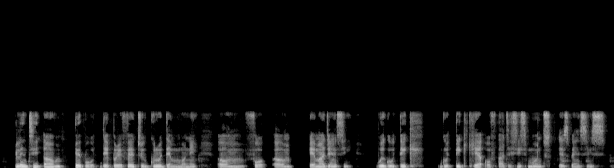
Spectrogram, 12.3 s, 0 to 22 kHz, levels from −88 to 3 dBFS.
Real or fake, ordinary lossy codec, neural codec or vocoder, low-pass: fake; none; codec, 16 kHz in and 24 kHz out, 2.2 kbps, FireRedTTS-2 codec; 7.2 kHz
